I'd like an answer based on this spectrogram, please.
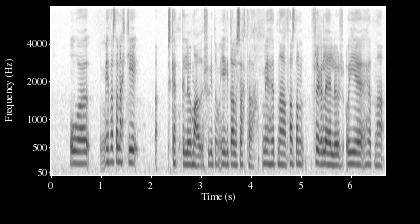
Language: Icelandic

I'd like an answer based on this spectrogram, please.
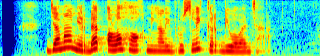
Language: Sundanese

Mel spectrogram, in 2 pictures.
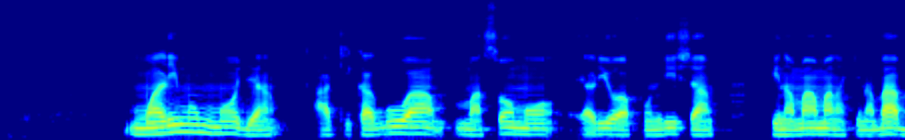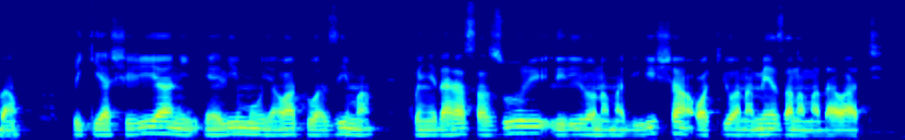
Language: Swahili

